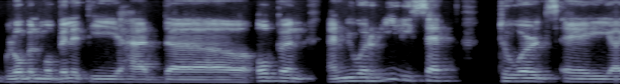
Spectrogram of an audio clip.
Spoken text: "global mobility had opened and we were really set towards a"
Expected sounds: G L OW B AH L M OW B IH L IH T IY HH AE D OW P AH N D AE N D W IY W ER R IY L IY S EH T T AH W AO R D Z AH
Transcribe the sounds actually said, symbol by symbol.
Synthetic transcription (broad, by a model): G L OW B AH L M OW B IH L IH T IY HH AE D OW P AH N AE N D W IY W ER R IY L IY S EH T T AH W AO R D Z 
